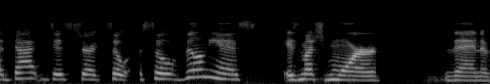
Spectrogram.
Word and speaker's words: Vilnius: How do you pronounce Vilnius? Vilnius? Vilnius.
